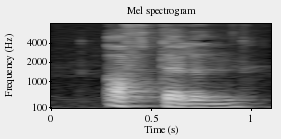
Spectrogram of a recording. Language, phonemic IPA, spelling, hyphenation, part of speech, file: Dutch, /ˈɑftɛlə(n)/, aftellen, af‧tel‧len, verb, Nl-aftellen.ogg
- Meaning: to count down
